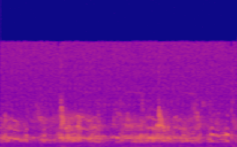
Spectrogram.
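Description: Greater White-fronted Geese give a busy chorus of high, yelping honks, several birds calling over one another in quick, overlapping bursts.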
